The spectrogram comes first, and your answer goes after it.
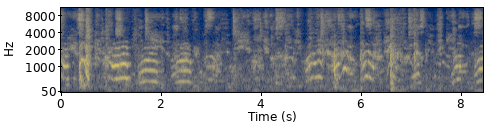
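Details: Several Siberian Husky puppies producing rapid, wavering howl-like wails and yodelling calls, many short bent notes tumbling one after another, with a few sharp clicks or knocks in a small room.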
